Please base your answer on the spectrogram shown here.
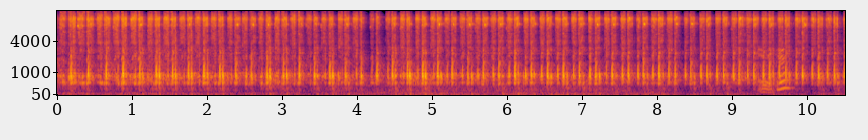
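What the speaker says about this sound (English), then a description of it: "I'm using an automatic push drill here." Steady, close rasping and grinding of an automatic hand push drill boring through hard polymer clay from the resin side, continuous and uniform, with no voices.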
